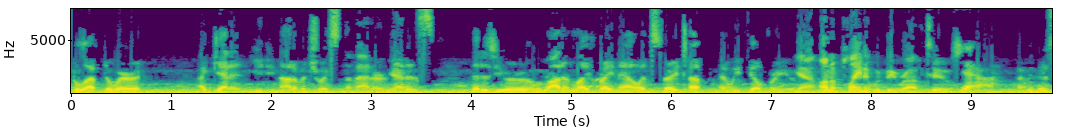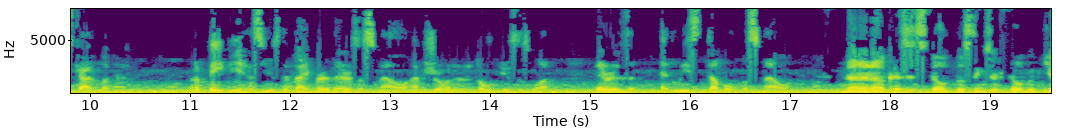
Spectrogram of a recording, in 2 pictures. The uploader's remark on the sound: RECORDED LIVE MID-FLIGHT! Recorded live on a flight from Sydney, Australia to Auckland, New Zealand during the Thrilling Adventure Hour Down Under Tour.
